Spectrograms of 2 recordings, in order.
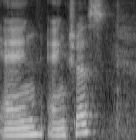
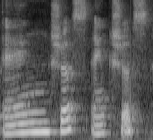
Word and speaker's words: anxious: Letter X in this word, anxious, can have a K sound. It can be anxious, or just anxious, depending on pronunciation. So we naturally go to that SH sound, anxious, and we end up with a little bit of I think we do kind of say that K sound, anxious.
